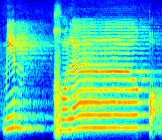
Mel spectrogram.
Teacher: nun mati bertemu dengan huruf kha dinamakan hukum bacaan izhar. Jadi nun matinya dibaca dengan jelas ya.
